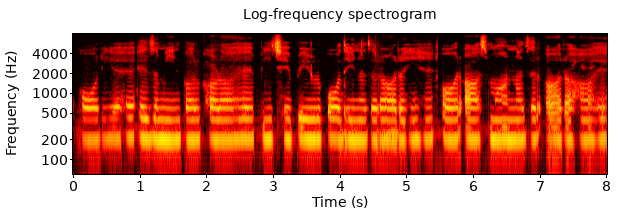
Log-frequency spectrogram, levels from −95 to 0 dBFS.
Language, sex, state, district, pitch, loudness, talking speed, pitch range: Hindi, female, Jharkhand, Jamtara, 200 Hz, -34 LUFS, 140 wpm, 200-205 Hz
